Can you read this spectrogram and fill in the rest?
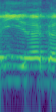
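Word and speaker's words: إياك: Iyyaka na'budu wa iyyaka nasta'in. Pakai tasydid. Iyyaka na'budu wa iyyaka nasta'in. Kalau tidak pakai tasydid, iyyaka artinya matahari. Iyyaka na'budu, kepada matahari kami menyembah.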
